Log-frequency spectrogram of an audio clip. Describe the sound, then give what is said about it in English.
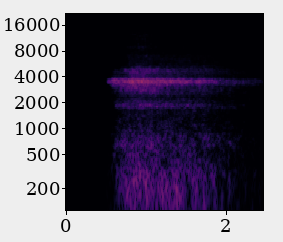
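One long breath in and out by a person, airy and hissing with a thin whistling edge. It starts abruptly, holds steady, then slowly fades over about two seconds, with no talking. “So basically, you put your hand on your chest and one hand on your belly and breathe and just feel which hand moves.”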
